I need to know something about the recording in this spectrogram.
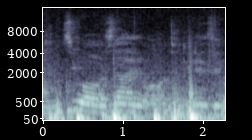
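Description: A woman's voice with three dull, low thumps in under a second and a half, the last the loudest, of the kind a gesturing hand makes knocking against a desk or microphone.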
